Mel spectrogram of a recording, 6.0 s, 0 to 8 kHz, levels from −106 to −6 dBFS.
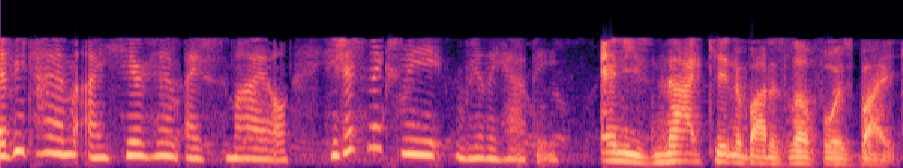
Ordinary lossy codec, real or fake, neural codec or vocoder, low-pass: AAC, 16 kbps; real; none; 7.2 kHz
